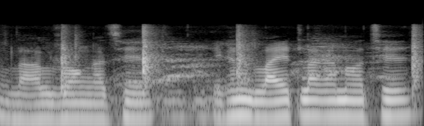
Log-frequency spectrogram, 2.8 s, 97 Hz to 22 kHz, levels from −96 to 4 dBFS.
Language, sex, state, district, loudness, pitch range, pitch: Bengali, male, West Bengal, Jhargram, -20 LUFS, 130-150 Hz, 140 Hz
